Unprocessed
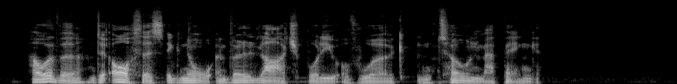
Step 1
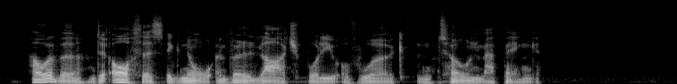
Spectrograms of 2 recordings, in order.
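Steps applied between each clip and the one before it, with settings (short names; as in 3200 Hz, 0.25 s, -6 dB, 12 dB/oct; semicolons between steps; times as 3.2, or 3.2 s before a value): LPF 1700 Hz 6 dB/oct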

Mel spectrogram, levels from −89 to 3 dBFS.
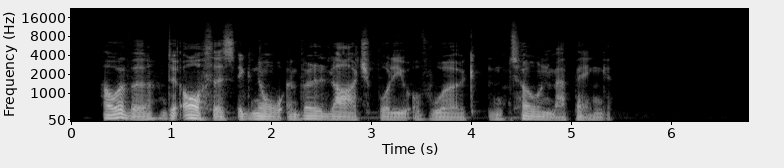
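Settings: three-band expander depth 40%; gain -5.5 dB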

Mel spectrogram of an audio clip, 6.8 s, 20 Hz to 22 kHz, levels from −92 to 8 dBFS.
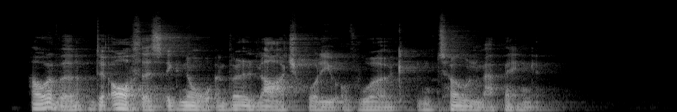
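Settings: plate-style reverb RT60 0.91 s, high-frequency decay 0.95×, DRR 8.5 dB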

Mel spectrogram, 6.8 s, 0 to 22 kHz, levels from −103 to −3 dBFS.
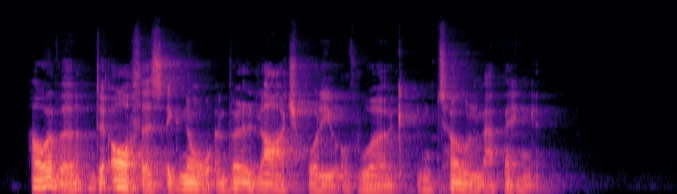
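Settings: low shelf 64 Hz -6 dB; gain -5.5 dB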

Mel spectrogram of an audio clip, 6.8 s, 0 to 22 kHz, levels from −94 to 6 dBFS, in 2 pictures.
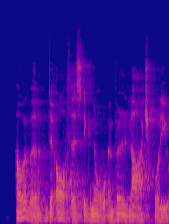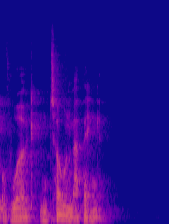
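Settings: compressor 6:1, threshold -31 dBFS, peak gain reduction 11.5 dB; gain -1 dB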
